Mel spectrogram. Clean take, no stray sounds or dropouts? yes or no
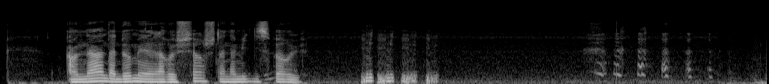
no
